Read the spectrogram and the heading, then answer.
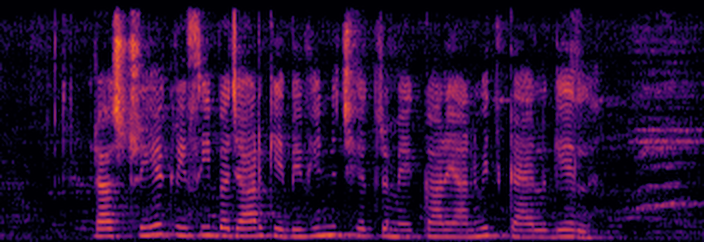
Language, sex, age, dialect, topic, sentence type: Maithili, female, 18-24, Southern/Standard, agriculture, statement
